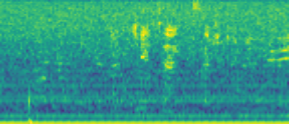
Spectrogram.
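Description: Steady low electrical mains hum from a microphone and PA system, with one short soft knock about a quarter of a second in.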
